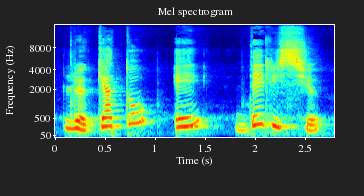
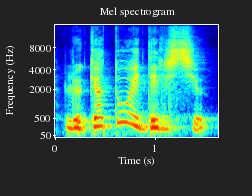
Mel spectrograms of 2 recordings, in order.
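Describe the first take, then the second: First: It is read at a slower pace. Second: It is read at a faster pace.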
